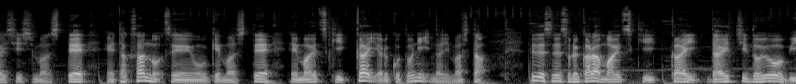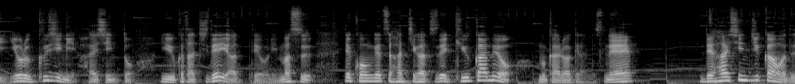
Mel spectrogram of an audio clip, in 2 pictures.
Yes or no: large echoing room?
no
